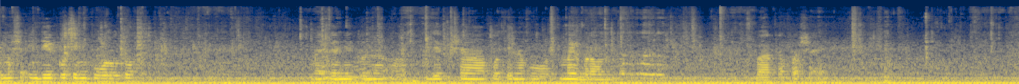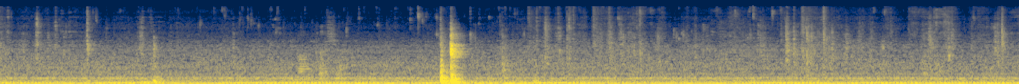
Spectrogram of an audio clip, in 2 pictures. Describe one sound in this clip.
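Hands squish and rub soapy lather into a wet dog's fur.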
